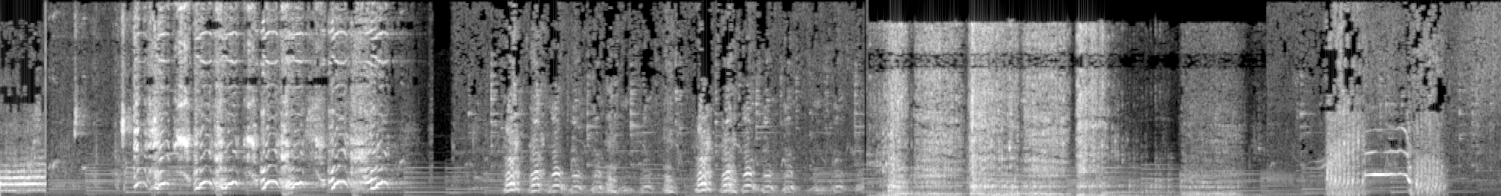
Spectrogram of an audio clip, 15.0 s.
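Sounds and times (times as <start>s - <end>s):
background music: 0.0s - 15.0s
dog yelping: 1.4s - 4.0s, 4.8s - 8.7s
lion roaring: 8.6s - 12.6s.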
